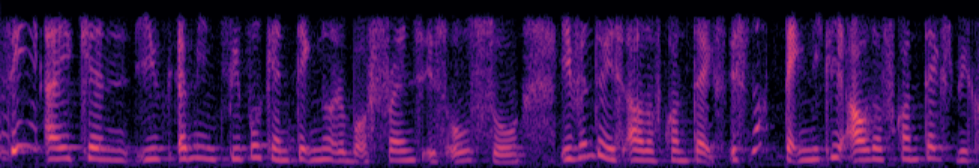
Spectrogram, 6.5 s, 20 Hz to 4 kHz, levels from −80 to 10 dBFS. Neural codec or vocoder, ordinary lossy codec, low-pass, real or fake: none; AAC, 32 kbps; 3.6 kHz; real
